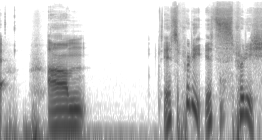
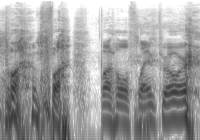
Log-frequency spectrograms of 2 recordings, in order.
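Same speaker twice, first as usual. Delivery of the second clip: ordinary delivery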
